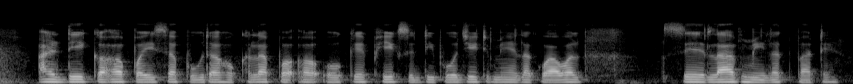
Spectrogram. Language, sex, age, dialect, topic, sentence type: Bhojpuri, male, <18, Northern, banking, statement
